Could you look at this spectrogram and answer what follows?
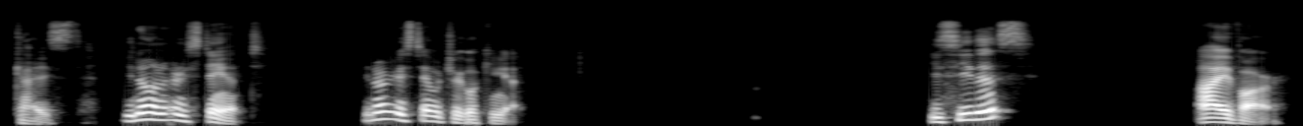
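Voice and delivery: high, incredulous plea; can't believe they don't get it; exasperated disbelief. Real, not acted. Streamer pleading with chat about Ivar, exasperated.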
